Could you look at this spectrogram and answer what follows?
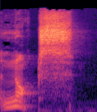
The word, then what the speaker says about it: Nox: Han heter sen, han kommer med i berättelsen och han heter Nox. Nox, men det är som Nox, alltså uttalas ju som knacka på han får heta det.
